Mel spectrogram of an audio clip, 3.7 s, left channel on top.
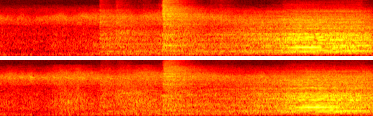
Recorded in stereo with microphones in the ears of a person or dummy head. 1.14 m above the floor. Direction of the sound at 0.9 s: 65° left (ahead or behind).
